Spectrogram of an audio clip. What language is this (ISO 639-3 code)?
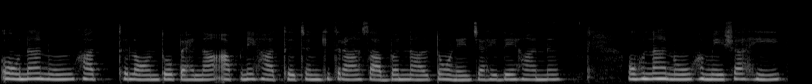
pan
